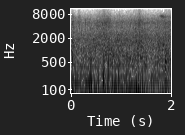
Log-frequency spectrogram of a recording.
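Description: Steady wash of water noise from a flooded street, with wind rumbling on the phone's microphone.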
